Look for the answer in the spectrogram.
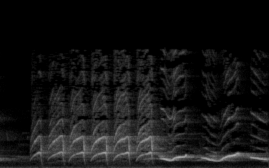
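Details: Hwamei singing as a cage bird: five or six quick upswept notes repeated rapidly, flowing into a rich wavy whistle that dips and rises twice.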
